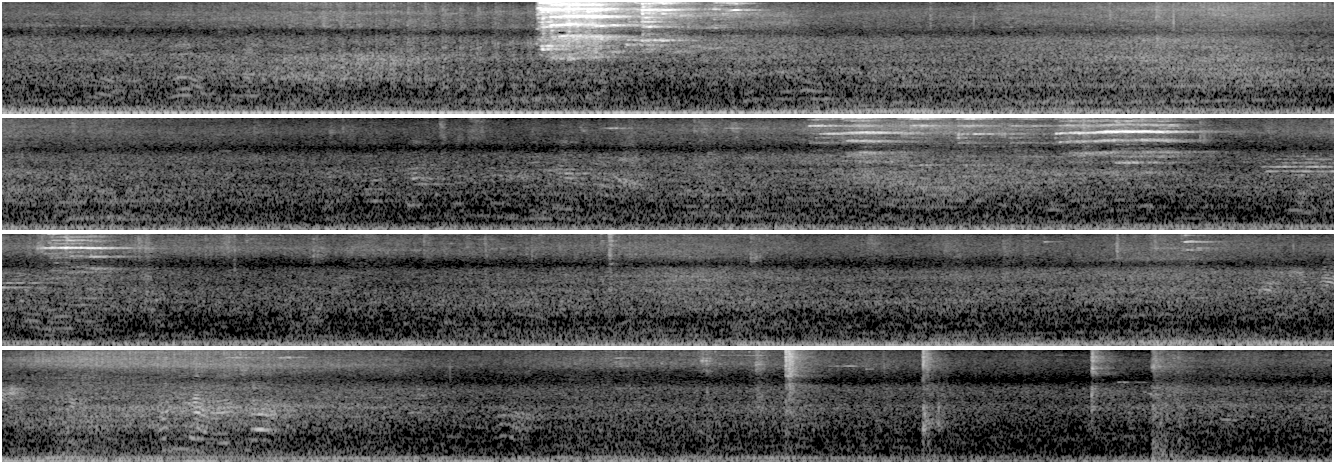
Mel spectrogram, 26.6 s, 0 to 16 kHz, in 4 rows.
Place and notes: Jinzhou St., Zhongshan Dist. - walking in the Street
walking in the Street, Traffic Sound, From the park to the MRT station, Binaural recordings, ( Keep the volume slightly larger opening )Zoom H4n+ Soundman OKM II
Zhongshan District, Taipei City, Taiwan, February 2014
